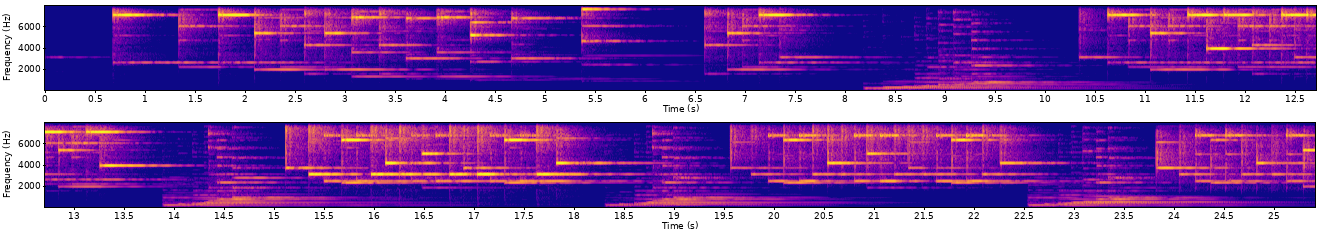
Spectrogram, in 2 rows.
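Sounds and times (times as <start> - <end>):
glockenspiel: 0.7 - 25.4.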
